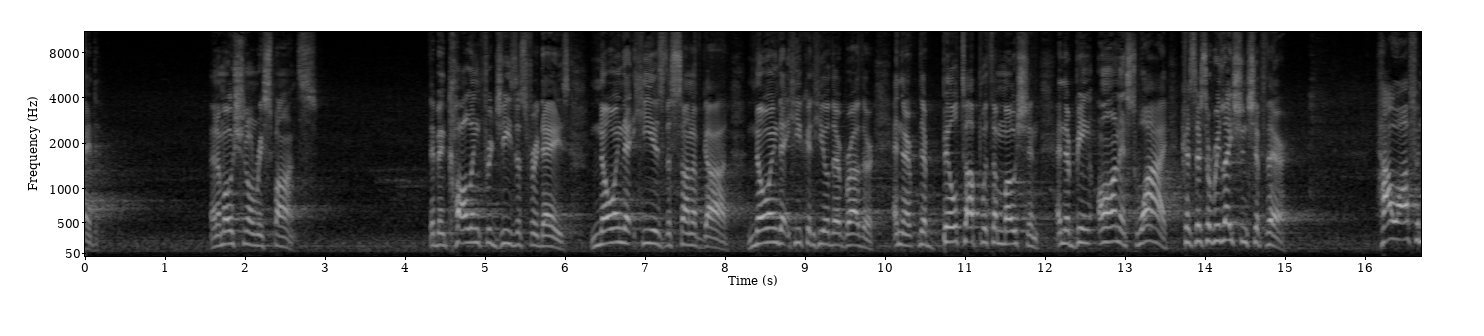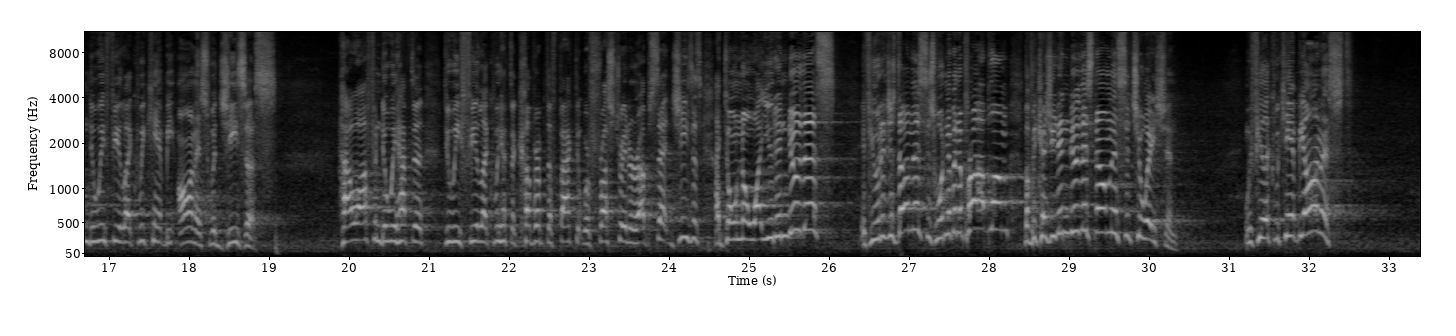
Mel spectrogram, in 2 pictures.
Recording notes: live from Covenant Church!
